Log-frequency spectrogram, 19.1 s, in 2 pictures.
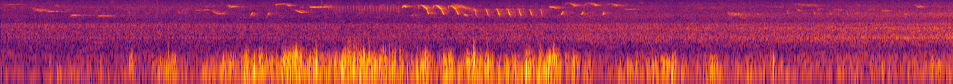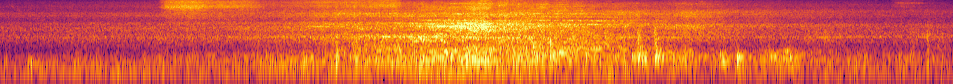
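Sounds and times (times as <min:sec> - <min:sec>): diesel train passing: 0:06.0 - 0:19.0.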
